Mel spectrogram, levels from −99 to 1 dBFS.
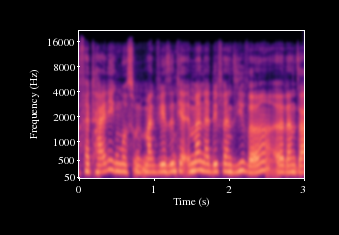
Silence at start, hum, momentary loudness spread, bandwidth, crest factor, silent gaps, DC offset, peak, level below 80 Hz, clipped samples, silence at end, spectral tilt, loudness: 0 s; none; 3 LU; 17.5 kHz; 16 dB; none; under 0.1%; -4 dBFS; -70 dBFS; under 0.1%; 0 s; -5 dB/octave; -20 LUFS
